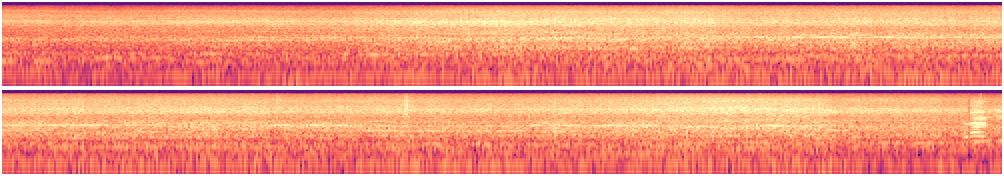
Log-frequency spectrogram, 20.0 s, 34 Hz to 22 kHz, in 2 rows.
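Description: Pindad Anoa 6x6 armoured personnel carrier under way, heard from inside its troop compartment: a steady low rumble with a high, even whine over it, building a little in the first few seconds. The whine gives it a turbine-like sound rather than that of a diesel.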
